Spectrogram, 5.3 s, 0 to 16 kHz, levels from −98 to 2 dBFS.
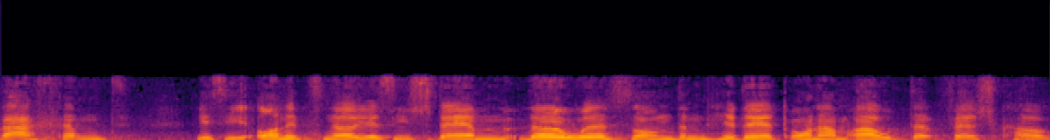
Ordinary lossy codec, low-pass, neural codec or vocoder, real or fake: none; 7.2 kHz; codec, 16 kHz, 1.1 kbps, Voila-Tokenizer; fake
